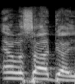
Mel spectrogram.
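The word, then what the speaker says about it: אל שדי: Ah, Bapak, Ibu, Saudara yang dikasihi Tuhan ini bacanya Elsadai.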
